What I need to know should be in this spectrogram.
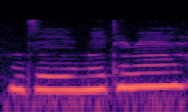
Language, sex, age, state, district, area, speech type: Urdu, female, 30-45, Telangana, Hyderabad, urban, spontaneous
